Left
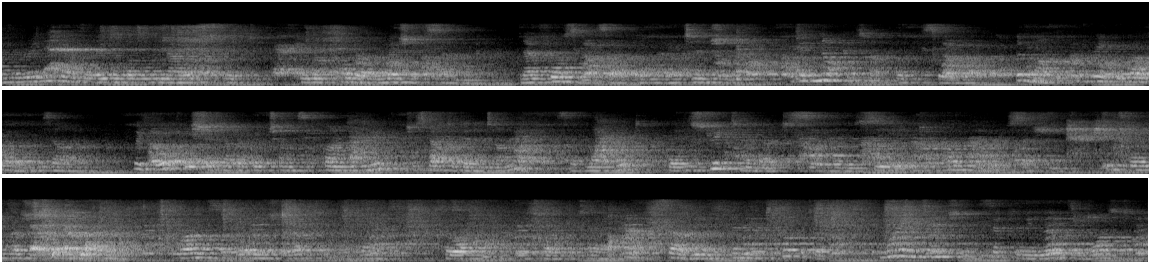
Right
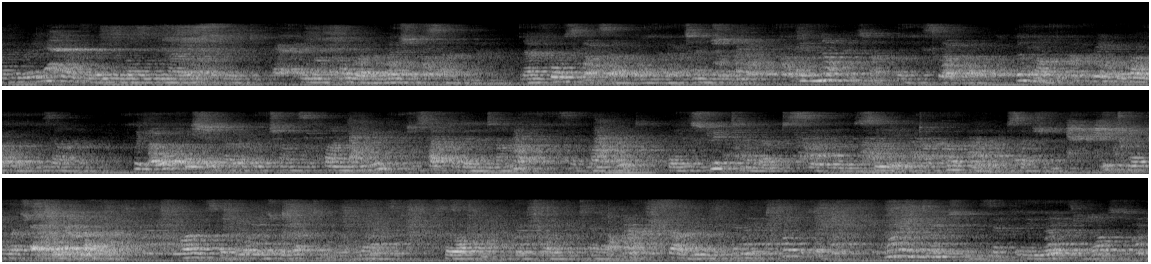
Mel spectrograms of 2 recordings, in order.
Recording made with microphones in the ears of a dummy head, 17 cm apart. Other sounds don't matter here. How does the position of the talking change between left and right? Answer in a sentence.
You can hear the talking move from left to right and back again.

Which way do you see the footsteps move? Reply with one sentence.
You can hear the footsteps move from left to right and back again.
